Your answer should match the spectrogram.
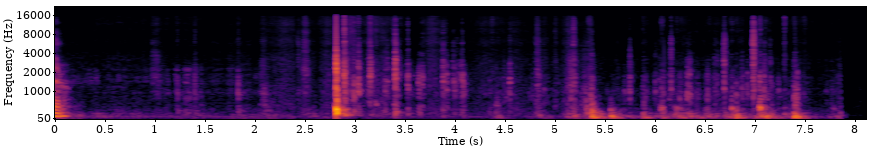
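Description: A plastic bucket being handled while wood screws are driven by hand with a screwdriver from inside it. There is a sharp knock about three seconds in, then irregular small clicks and scrapes.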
